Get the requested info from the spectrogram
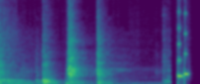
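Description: A spoken word, then near the end one very brief, very loud sharp clink with a ringing tone, like a hard object knocked against something.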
